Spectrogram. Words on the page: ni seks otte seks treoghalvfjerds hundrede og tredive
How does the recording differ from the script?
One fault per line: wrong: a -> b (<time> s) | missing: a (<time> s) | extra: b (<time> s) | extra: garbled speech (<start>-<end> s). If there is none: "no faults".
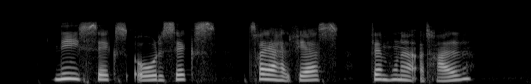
extra: fem (3.7 s)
